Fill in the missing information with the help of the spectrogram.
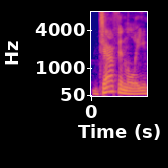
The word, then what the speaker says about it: definitely: As long as it doesn't kill you, it will definitely make you stronger. It 的 T 去掉，Well 依然是这个发音，It 加个 All，这个单词有点难。 Definitely，首先那个 N 是发两遍，Not defi，那 defin，然后呢 N 在跟后面元音，definite，definite，同时 T 不发音，T 跟 L 组合，T 是不用发音的，气流只要阻塞一下，变成 Definitely make you stronger。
